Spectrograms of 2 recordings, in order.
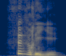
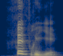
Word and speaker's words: février: Quite hard to pronounce. Février. Février.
